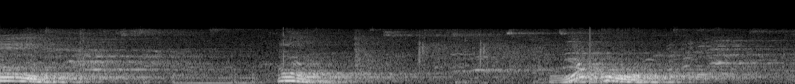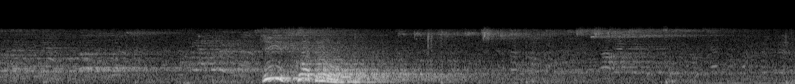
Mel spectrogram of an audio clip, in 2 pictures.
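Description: A crowd of spectators chatters and cheers in an echoing hall.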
